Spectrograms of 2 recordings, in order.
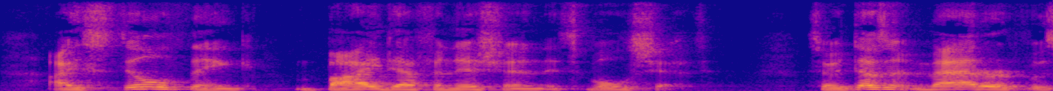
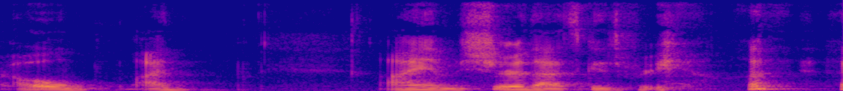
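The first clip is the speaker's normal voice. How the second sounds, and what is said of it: Sarcastic tone. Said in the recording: “in the way of being sarcastic”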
